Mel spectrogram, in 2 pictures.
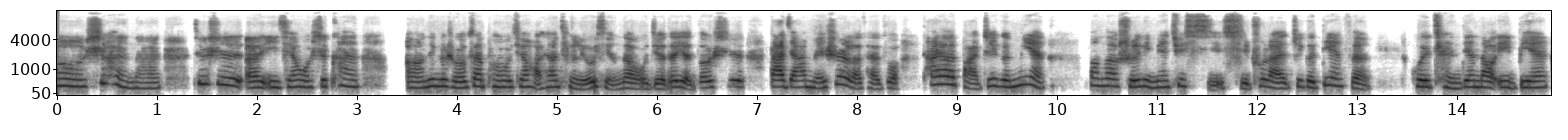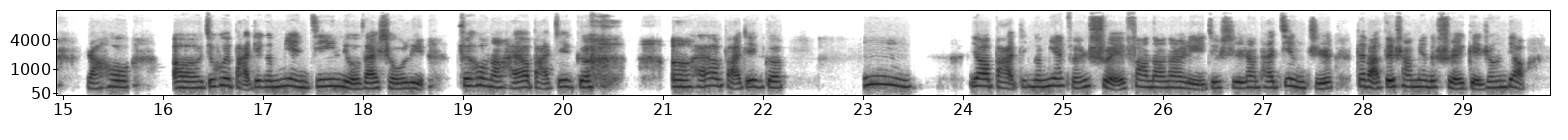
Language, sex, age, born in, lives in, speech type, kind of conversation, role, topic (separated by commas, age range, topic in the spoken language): Chinese, female, 25-29, China, United States, conversation, unstructured, none, 你有没有尝试过用新的食材做菜？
